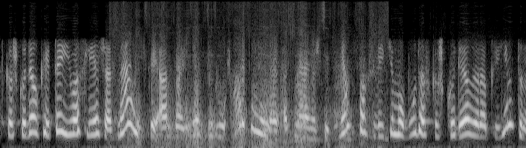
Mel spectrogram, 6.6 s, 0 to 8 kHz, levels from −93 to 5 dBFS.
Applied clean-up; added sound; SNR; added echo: neural separator model SepFormer DNS4.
